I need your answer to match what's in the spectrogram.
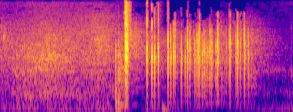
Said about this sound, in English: Let's roll some dice. All right, not a one, please.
